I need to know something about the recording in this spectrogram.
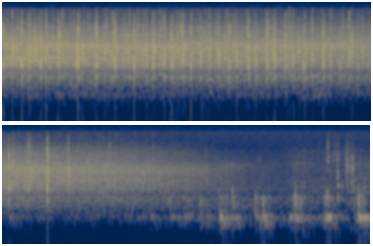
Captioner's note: applause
